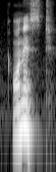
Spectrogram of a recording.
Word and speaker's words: honest: একটা শব্দ ধরো এরকম লেখা আছে HONEST, অনেস্ট। তাহলে এখানে কিন্তু এইচ দিয়ে শুরু হলেও আমরা লক্ষ্য করছি তার পরের ভাওয়েলটার গুরুত্ব আছে বেশি উচ্চারণের সময়, এই যে কিন্তু এই উচ্চারণটা উজ্জ্ব থাকছে।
